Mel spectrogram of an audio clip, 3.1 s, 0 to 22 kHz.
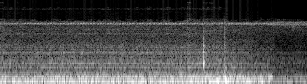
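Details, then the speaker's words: Ford 6.7L diesel after replacing broken fuel water separator valve and priming the fuel system by cycling ignition; steady low even idle with no misses or knocks; normal idle. "the fuel pump is done pumping the separator is full again nothing's dripping we're all done let's go ahead and start it up all right all set to hit the road"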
